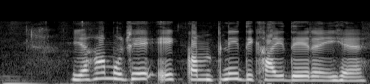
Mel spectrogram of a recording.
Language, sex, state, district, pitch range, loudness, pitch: Hindi, female, Bihar, West Champaran, 185-235 Hz, -14 LUFS, 215 Hz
